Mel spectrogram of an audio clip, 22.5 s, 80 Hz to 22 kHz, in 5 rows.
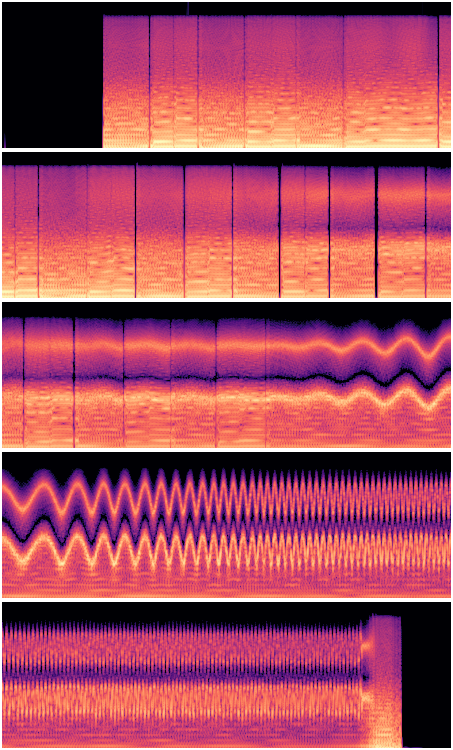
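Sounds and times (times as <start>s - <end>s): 
mono bass synth: 1.0s - 22.0s.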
